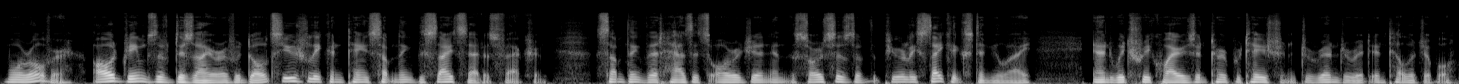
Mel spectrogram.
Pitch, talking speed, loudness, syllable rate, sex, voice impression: 100 Hz, 135 wpm, -19 LUFS, 5.2 syllables/s, male, very masculine, very adult-like, middle-aged, very thick, relaxed, weak, dark, soft, muffled, slightly halting, cool, very intellectual, sincere, calm, very mature, friendly, reassuring, unique, elegant, slightly sweet, kind, modest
